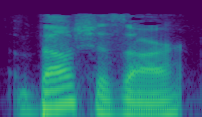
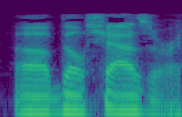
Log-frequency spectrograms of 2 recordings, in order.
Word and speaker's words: Belshazzar: Belshazzar, I think, is the way to pronounce it.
